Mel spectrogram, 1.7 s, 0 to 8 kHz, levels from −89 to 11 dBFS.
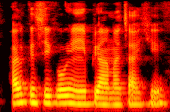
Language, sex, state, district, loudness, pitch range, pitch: Hindi, male, Bihar, Supaul, -18 LUFS, 135-155 Hz, 145 Hz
